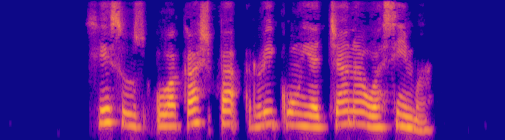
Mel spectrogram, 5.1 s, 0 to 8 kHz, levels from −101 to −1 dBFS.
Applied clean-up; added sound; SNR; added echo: none; none; none; none.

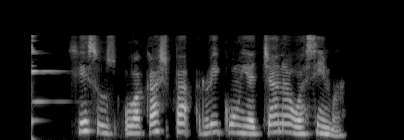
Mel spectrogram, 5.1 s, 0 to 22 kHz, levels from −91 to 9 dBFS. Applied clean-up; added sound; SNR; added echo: none; Tap / Glass; 11 dB; none.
